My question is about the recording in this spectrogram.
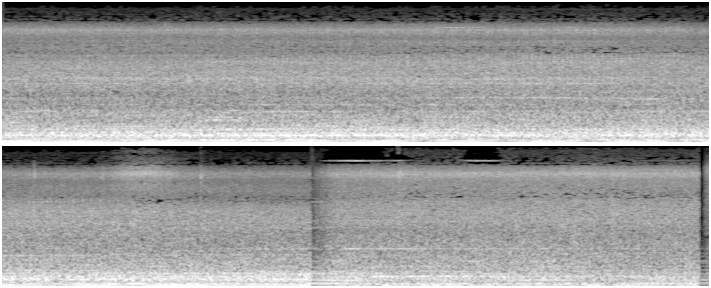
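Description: City street traffic: buses and other vehicles running, with a steady low engine hum. The sound changes abruptly about ten seconds in.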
